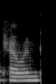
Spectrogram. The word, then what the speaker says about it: Cowan: Best process would be they can reach out to me on LinkedIn, Paula Cowan, Career Transition Strategist.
